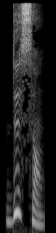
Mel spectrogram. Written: 200

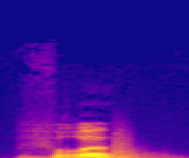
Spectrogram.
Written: Vre

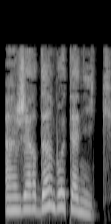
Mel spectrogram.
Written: un jardin botanique

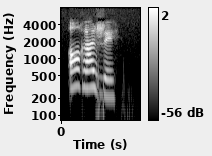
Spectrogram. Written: Enrage

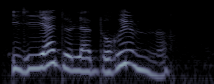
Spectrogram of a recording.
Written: Il y a de la brume

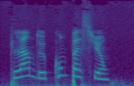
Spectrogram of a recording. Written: plein de compassion

